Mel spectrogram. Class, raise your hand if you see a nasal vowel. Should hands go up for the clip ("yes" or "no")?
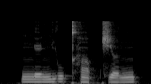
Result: yes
